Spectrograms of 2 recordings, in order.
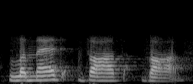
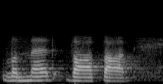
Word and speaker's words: Lamed Vav Vav: And I want to give you the pronunciation or the actual name for dialing God, and that name is Lamed Vav Vav. Okay, Lamed Vav Vav.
